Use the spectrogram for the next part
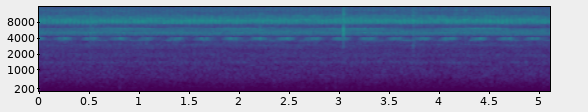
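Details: Continuous high insect trilling with a softly pulsing lower chirp line repeating rapidly, plus a couple of sharp pops from a bonfire.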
